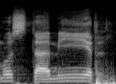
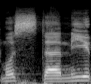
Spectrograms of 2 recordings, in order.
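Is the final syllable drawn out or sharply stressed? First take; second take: drawn out; sharply stressed. First: The final syllable is drawn out long. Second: The final syllable is hit sharply and raised. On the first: The speaker calls it wrong. "Bukan mustamir" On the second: The speaker calls it right. "tapi mustamir. Mustamir dihentakan"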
